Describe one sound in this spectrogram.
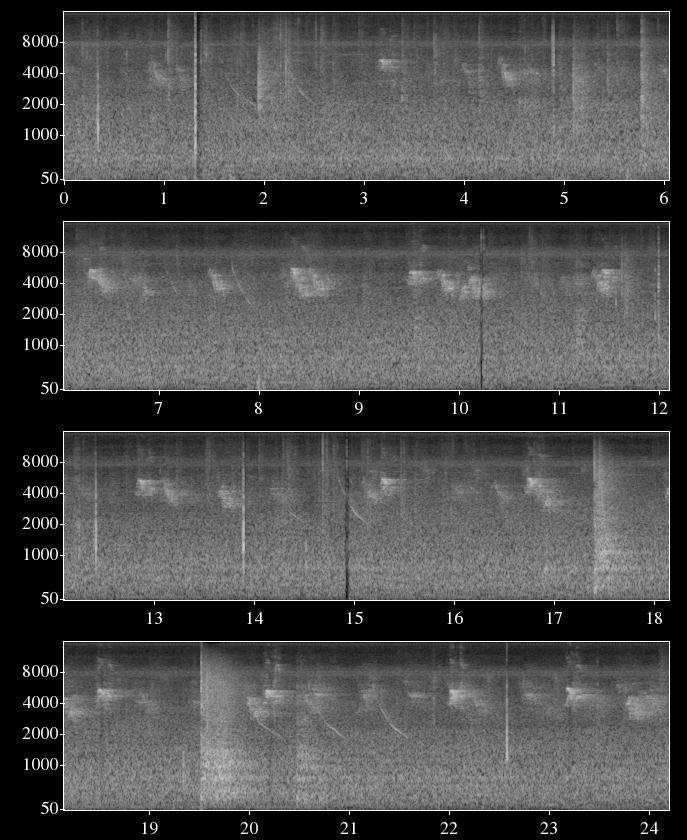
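A horse's hooves thud softly on soft ground at a steady trot.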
